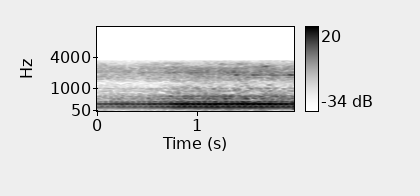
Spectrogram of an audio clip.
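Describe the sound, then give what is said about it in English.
A car engine hums with a steady, low droning tone, growing slightly louder after a moment as the car, loaded with luggage, pulls away in L.A., continuous for a couple of seconds. “I piled my luggage into the back of his car and we took off.”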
